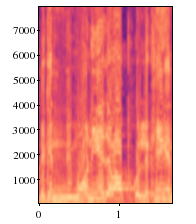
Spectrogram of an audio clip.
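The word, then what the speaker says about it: pneumonia: share है और घने समस्या रहा है लेकिन निमोनिया आपको लिखेंगे ना निमोनिया लिखते हैं नी न्यूमोनिया से शुरू होता है और इसमें साइलेंट होता है ना रो रो निमोनिया लाइक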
